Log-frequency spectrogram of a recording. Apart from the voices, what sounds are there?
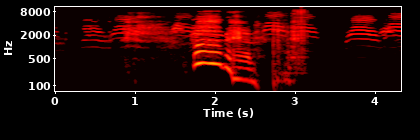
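cats meowing in a video game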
